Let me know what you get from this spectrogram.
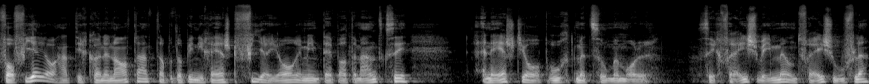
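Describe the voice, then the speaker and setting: Fairly quick speech from a man with a very deep, low pitch. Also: ordinary pitch variation. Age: 40s. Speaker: politician. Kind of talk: panel debate. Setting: stage with audience.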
